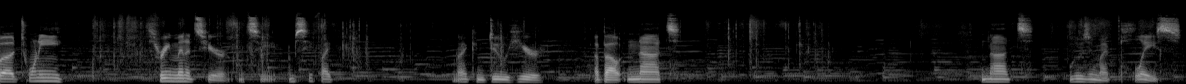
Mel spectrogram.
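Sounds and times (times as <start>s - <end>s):
speech: 0.0s - 3.6s, 4.5s - 6.9s, 9.8s - 11.8s
papers rustling and shuffling through notes: 0.8s - 6.2s, 7.0s - 11.8s.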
